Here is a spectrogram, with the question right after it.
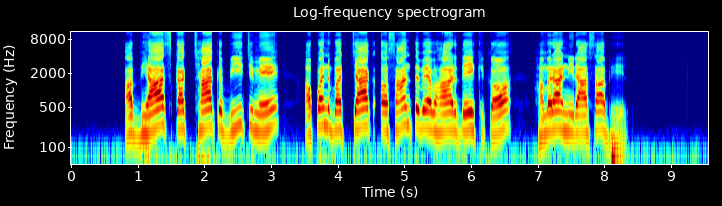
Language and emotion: Maithili, sad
